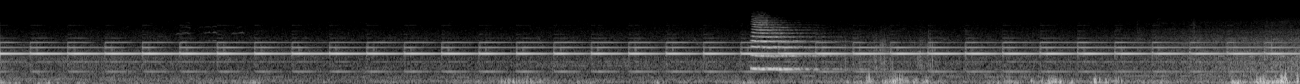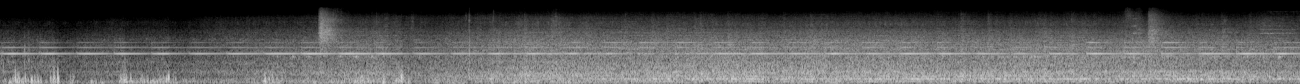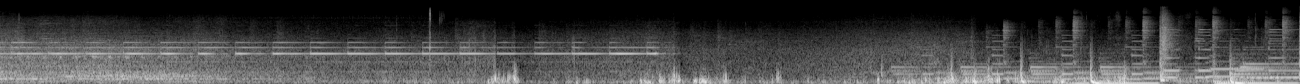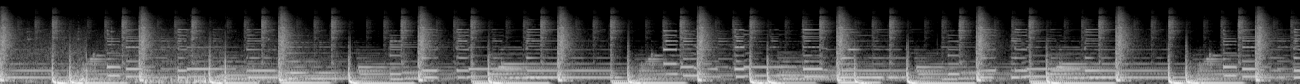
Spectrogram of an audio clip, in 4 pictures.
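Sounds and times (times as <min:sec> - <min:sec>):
level crossing bell ringing: 0:00.0 - 0:32.8
railcar engine and wheel rumble: 0:00.0 - 0:52.0
train horn toot: 0:07.5 - 0:08.5.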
